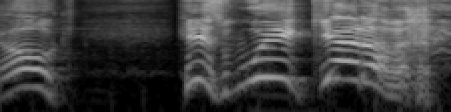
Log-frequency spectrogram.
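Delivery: high, loud gleeful taunt; mock ghost taunt. Imitating ghosts spotting a weak player, high and loud. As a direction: voice the ghosts ganging up. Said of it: "looked at me like".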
